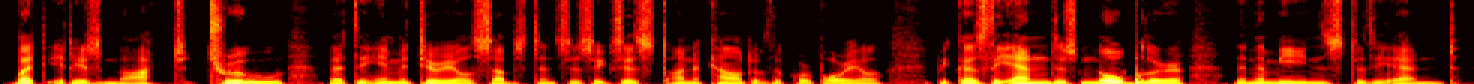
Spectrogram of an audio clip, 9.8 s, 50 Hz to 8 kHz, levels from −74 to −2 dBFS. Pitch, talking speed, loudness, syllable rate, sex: 115 Hz, 160 wpm, -20 LUFS, 4.4 syllables/s, male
